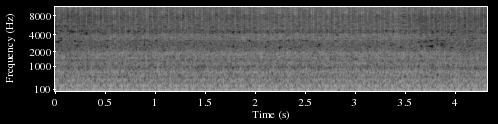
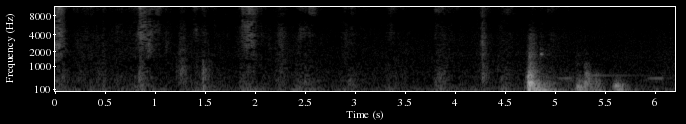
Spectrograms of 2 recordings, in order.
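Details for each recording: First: 2010 Ford F-150 King Ranch with the 5.4 V8 at idle, right after replacing a cracked, ticking exhaust manifold and tightening the Y-pipe: a steady, even low rumble with no ticking or puffing; normal idle. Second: 2010 Ford F150 5.4 with a cracked exhaust manifold, cracks visible top and likely bottom; it has had repeated manifold replacements. Cold start catches into idle with a quick, even ticking puff on the exhaust. Exhaust manifold leak that fades after about 5 minutes of warm-up.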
